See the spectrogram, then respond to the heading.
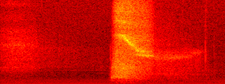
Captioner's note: inhaling, exhaling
